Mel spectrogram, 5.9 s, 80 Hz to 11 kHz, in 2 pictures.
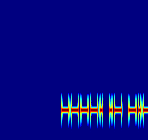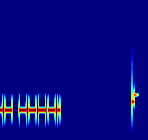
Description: Morse code, heard as a keyed tone, about 25 wpm, 700 Hz. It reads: 9AY9
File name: practice / 25wpm / Four Letter-Number Combinations - 25wpm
